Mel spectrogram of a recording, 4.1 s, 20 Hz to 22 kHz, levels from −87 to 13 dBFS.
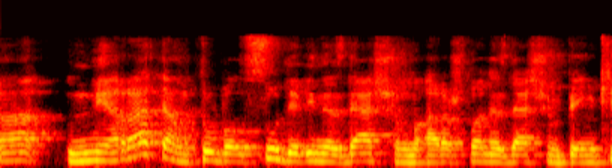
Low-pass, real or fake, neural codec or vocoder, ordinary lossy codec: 9.9 kHz; real; none; AAC, 48 kbps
